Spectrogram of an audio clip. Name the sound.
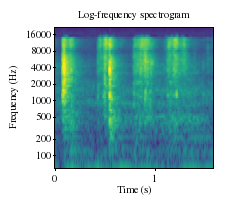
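shuffling Shamanic Medicine oracle cards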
